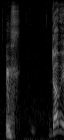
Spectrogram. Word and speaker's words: Dubby: Oh god, I said Dubby instead Doobie. Shit. Oh well. Potato, right? Dubby is how it's actually pronounced. I call it Doobie though.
